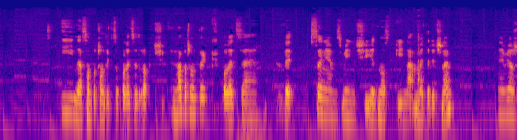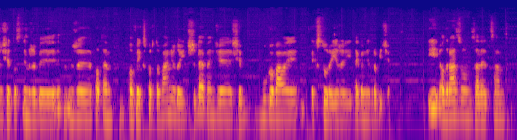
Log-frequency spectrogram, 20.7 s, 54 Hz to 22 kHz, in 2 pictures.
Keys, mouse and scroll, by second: 5.2-10.3 drag, 10.4-13.0 middle drag.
